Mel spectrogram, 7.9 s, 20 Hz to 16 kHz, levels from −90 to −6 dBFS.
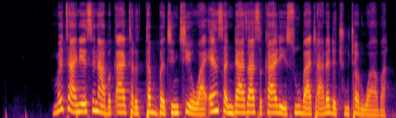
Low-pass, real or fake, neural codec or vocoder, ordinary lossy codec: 14.4 kHz; real; none; none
